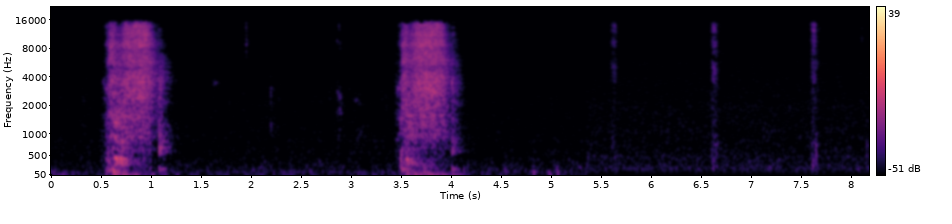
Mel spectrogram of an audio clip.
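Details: Two sharp, hissy bursts of air about three seconds apart, then quiet; sneezes from a small animal.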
